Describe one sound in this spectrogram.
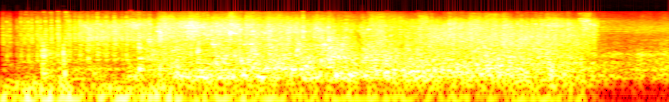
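Rubble rumbles and clatters down a chute close by.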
